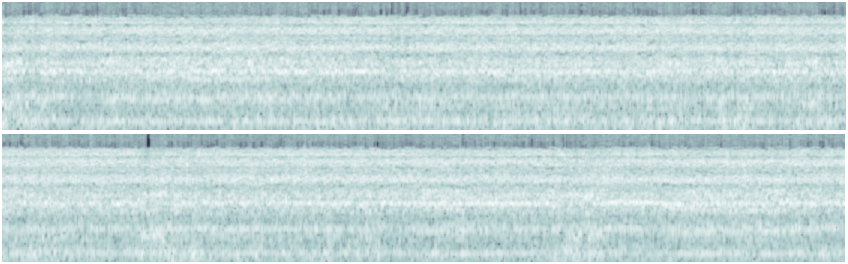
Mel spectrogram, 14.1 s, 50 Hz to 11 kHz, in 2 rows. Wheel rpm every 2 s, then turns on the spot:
220, 220, 230, 230, 230, 220, 220.
none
